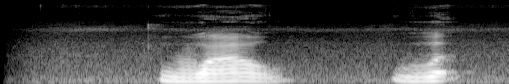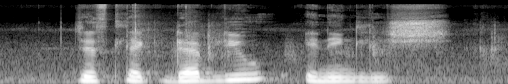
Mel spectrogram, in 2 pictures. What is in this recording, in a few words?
"waaw", Arabic; و; Like W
